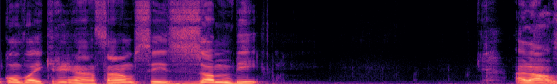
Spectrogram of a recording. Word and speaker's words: zombie: Le premier mot qu'on va écrire ensemble, c'est zombie. Alors, Z, j'ai besoin de la lettre Z. H hom zom b zombie il y a un e à la fin qui est muet zombie.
